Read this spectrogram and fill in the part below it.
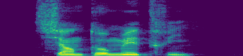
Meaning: scientometrics
- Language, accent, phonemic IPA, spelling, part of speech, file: French, France, /sjɑ̃.tɔ.me.tʁi/, scientométrie, noun, LL-Q150 (fra)-scientométrie.wav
